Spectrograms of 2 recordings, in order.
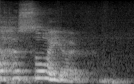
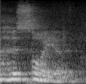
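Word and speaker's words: Hossoyo: Syriac words body so the Hosoi yo the Hosoi oh and that is spelt H double s Oh why Oh her Sawyer and we you know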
